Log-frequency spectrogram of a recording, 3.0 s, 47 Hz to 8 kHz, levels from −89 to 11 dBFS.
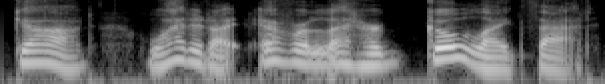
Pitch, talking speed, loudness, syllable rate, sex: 160 Hz, 180 wpm, -18 LUFS, 4.4 syllables/s, male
